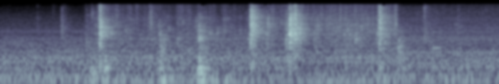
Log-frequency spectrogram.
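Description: An eggshell cracks and taps against a pan.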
